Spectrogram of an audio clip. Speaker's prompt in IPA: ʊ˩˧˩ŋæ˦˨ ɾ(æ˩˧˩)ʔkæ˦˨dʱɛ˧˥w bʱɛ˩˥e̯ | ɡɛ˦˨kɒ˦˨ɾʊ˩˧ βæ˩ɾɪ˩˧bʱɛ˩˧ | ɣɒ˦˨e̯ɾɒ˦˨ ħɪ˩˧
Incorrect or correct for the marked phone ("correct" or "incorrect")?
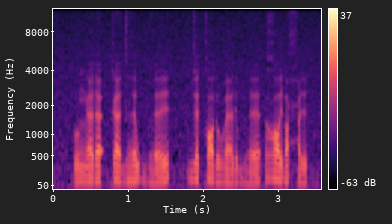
incorrect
